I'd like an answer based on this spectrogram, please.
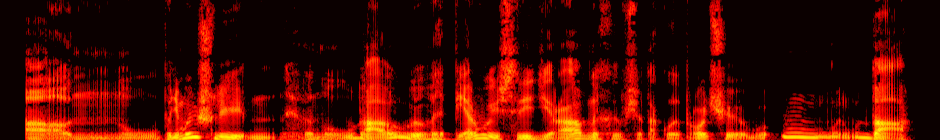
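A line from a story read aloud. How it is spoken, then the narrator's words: Mumbled. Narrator (Russian): промямлил Чудакулли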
